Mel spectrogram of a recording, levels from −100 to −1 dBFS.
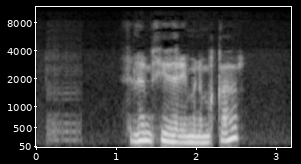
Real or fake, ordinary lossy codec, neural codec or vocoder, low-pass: real; AAC, 48 kbps; none; 10.8 kHz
